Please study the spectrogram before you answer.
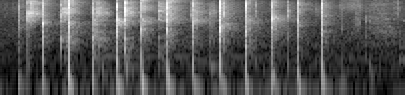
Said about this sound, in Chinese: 不免俗的还是要拍拍手，虽然我们现在 不知道为什么每次都拍完有一种尴尬的感觉， 因为就觉 边界感 得就觉得说，嗯，这还需要拍手吗？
